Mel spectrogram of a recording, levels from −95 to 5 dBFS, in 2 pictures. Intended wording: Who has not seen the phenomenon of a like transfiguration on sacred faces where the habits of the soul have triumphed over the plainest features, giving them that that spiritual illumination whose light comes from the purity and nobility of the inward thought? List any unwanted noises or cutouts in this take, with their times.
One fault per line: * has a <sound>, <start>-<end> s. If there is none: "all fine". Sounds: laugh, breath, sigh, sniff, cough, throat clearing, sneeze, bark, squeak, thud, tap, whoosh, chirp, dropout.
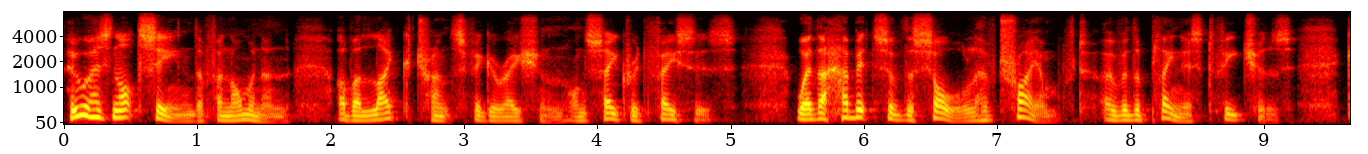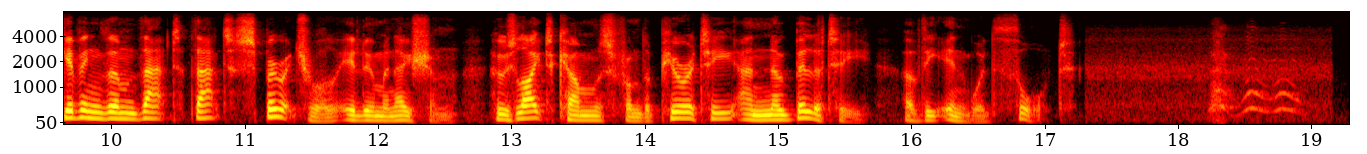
* has a bark, 18.2-19.0 s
